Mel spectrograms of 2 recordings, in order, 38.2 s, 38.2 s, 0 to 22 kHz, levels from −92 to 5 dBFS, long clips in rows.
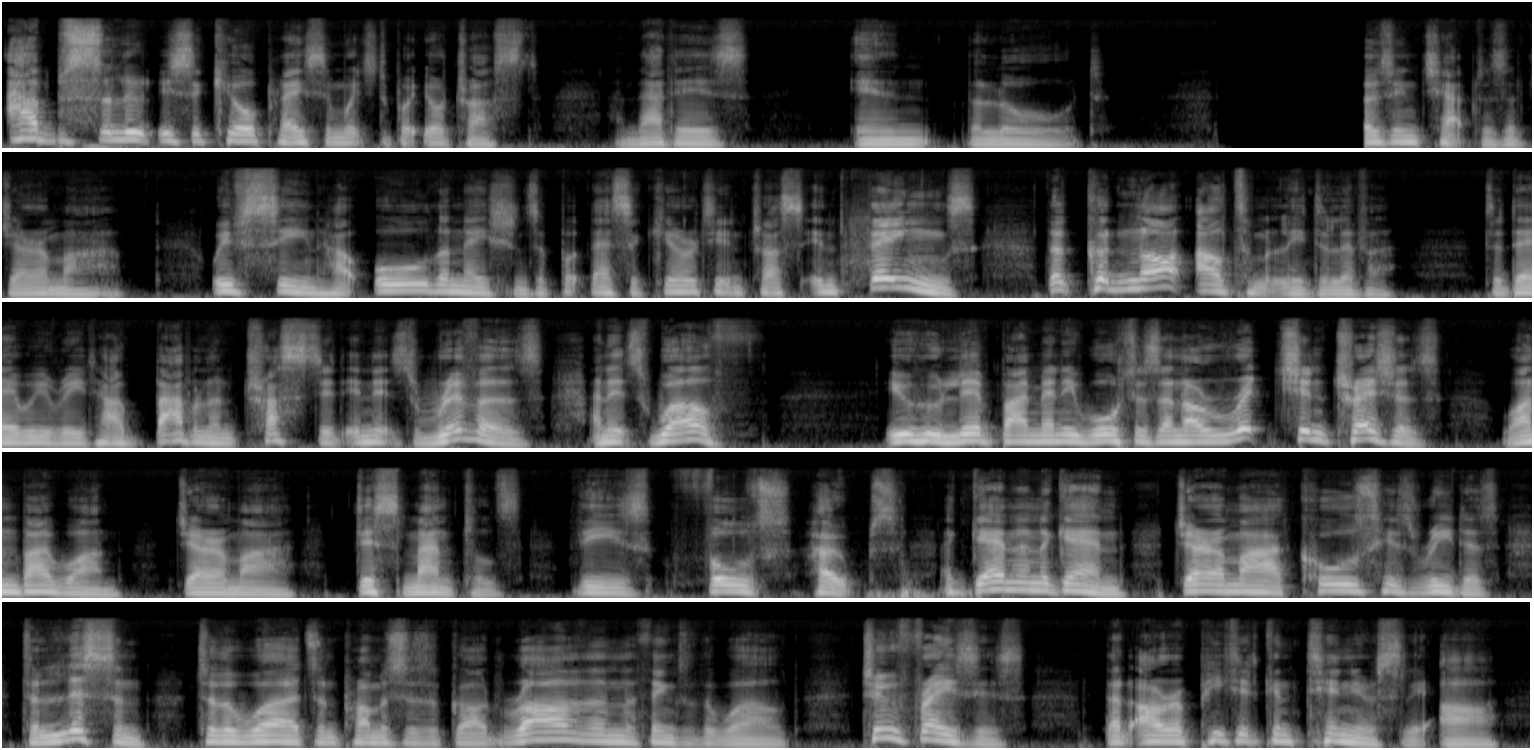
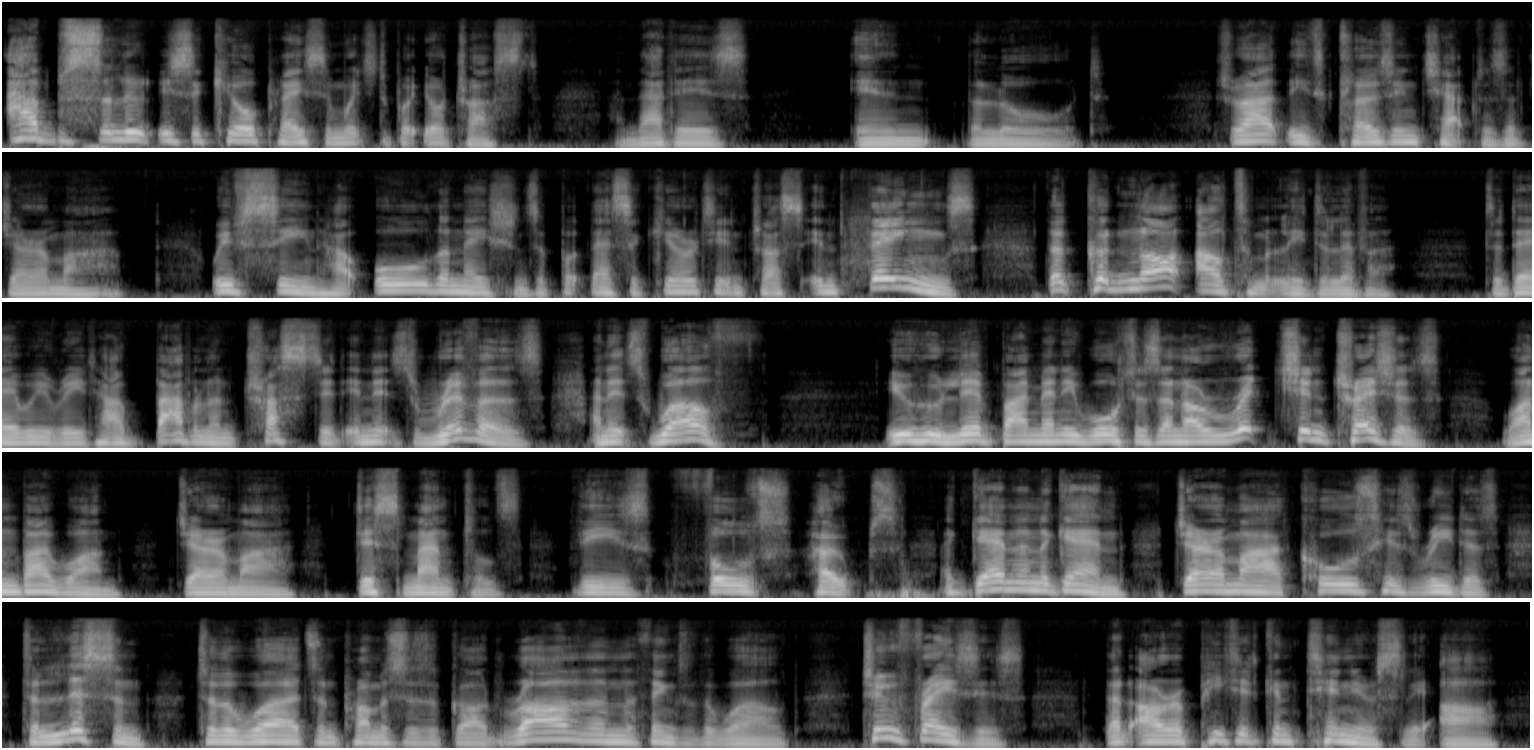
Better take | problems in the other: second | audio cutting out; at 6 s for 0.5 s

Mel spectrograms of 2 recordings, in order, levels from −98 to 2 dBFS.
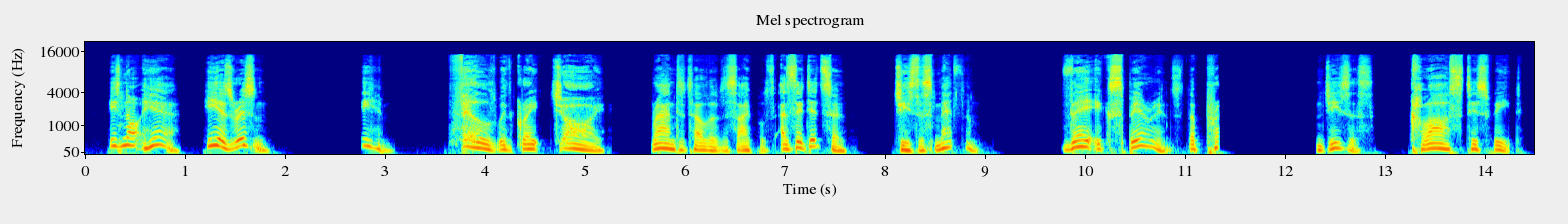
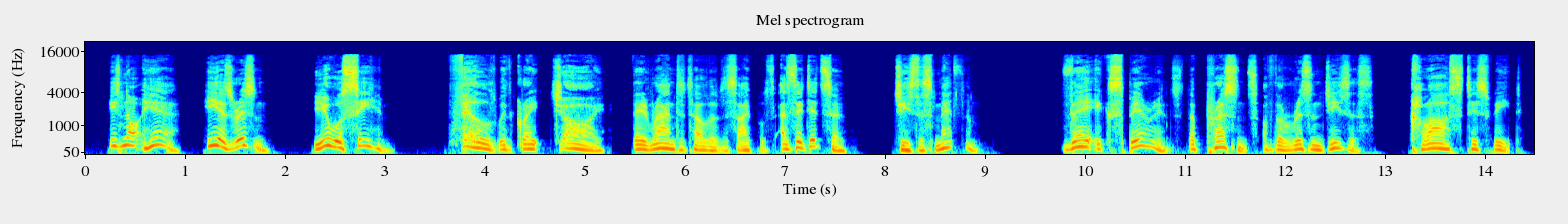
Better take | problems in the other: second | audio cutting out; at 2 s for 0.5 s, at 5.5 s and at 11 s for 1 s

